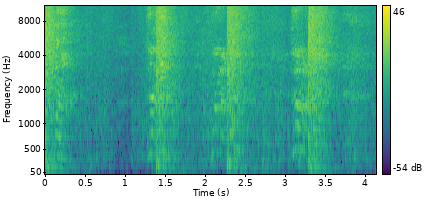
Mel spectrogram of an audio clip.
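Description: Boxing gloves landing punches: four heavy thuds spaced about a second apart.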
